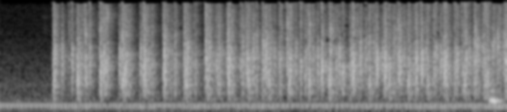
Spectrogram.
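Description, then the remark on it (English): Light, thin hand clapping starts after a brief pause and continues at a steady, unhurried pace, fairly soft, over a faint low hum. “Like an old lady clapping, I'm sorry.”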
